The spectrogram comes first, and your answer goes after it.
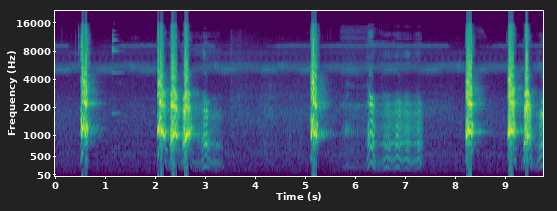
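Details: A dog gives loud, abrupt barks, some single and some in rapid triplets, with a short wavering, whiny growl in between and near-silence behind.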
